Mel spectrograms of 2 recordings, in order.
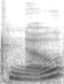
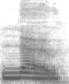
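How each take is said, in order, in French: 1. Le K au début se prononce. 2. Le K au début est muet. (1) "mais on ne dit pas know" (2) "On ne prononce pas le K au début"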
